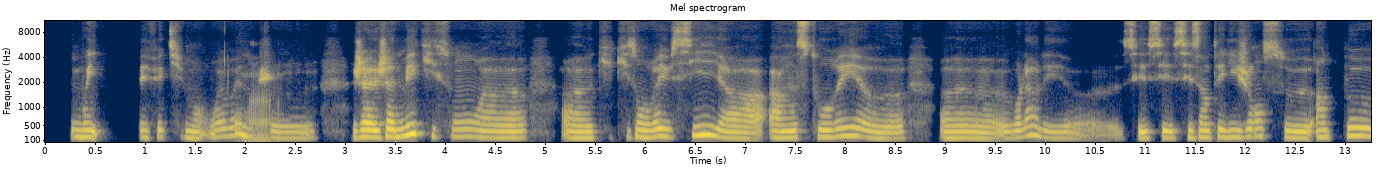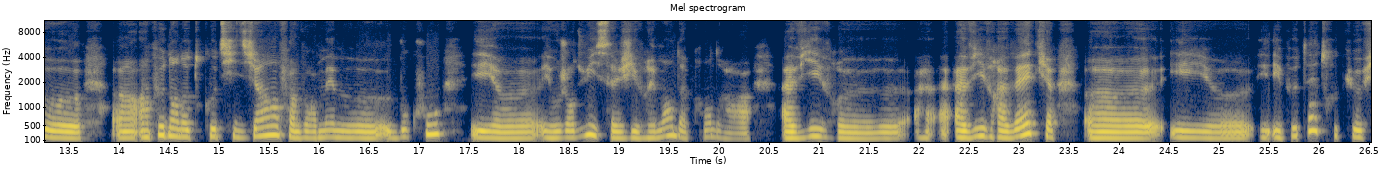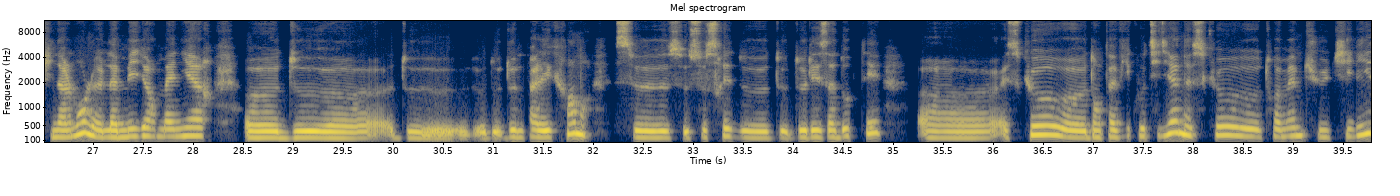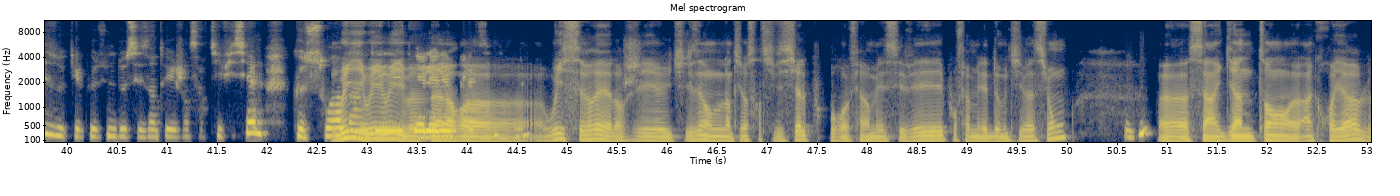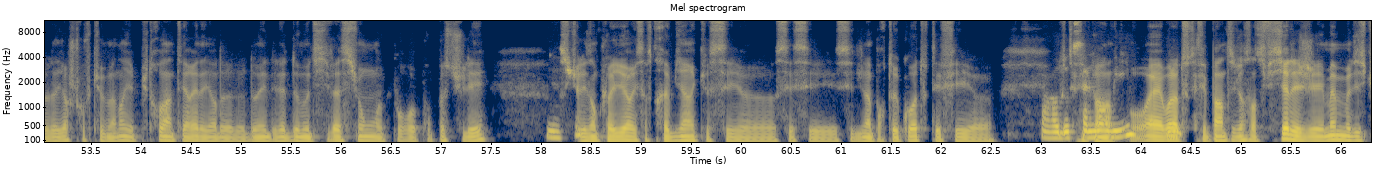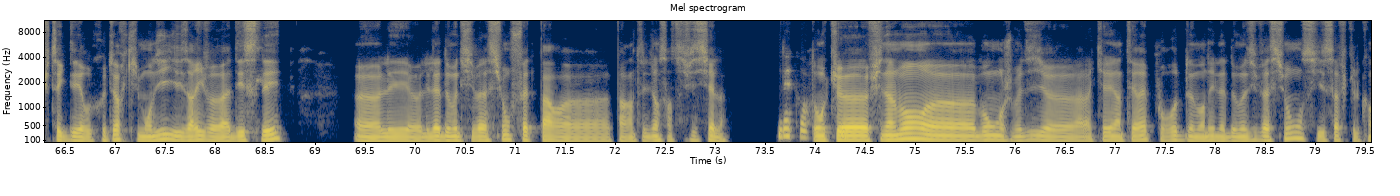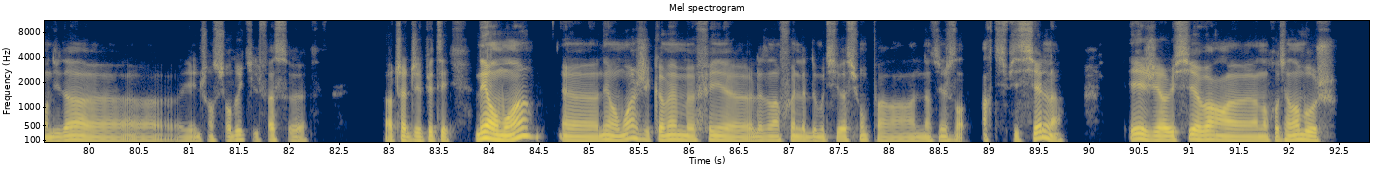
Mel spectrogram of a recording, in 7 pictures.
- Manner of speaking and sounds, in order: tapping; other background noise; drawn out: "heu"; "intelligence" said as "intelligent"
- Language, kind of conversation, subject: French, advice, Comment puis-je vivre avec ce sentiment d’insécurité face à l’inconnu ?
